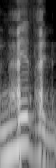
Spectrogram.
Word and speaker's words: Niven: Niven, you said it right. All right. You wouldn't believe how many people they don't know me. They're coming to the stage. El Niven. You know? Naveen.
